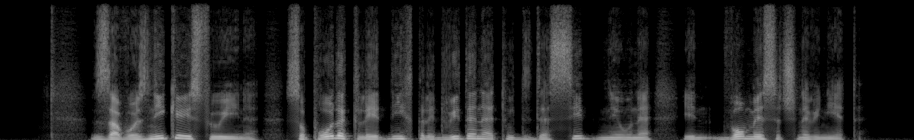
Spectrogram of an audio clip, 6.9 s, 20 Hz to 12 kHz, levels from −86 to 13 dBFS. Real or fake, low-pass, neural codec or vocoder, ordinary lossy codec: fake; none; codec, 24 kHz, 0.5 kbps, DualCodec; none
